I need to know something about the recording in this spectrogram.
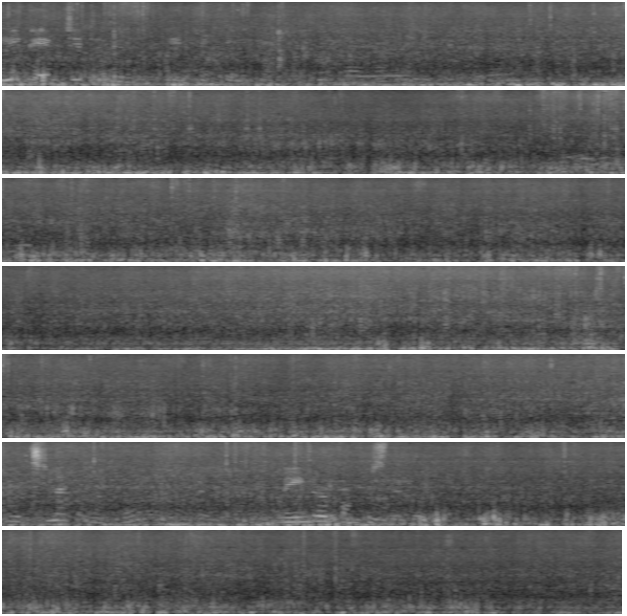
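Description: Wind buffeting the microphone over the low rumble of a moving safari vehicle, a steady noisy drone that swells and dips throughout.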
